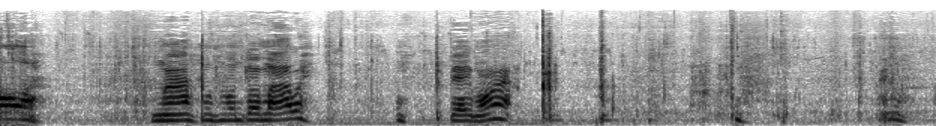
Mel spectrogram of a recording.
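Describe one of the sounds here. Boots squelch and suck in thick wet mud.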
